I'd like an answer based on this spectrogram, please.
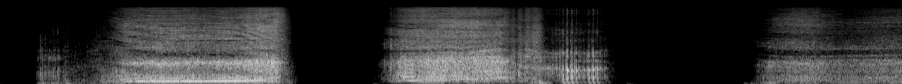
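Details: Leopard roaring in three separate bursts: a long, deep, harmonic roar of about two and a half seconds, then a rougher, noisier roar, then a fainter rasping one, with abrupt silences between.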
